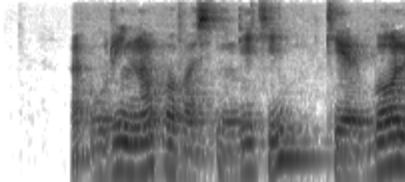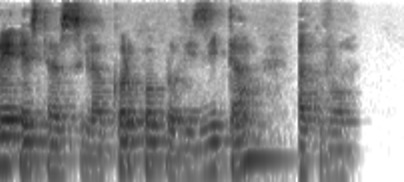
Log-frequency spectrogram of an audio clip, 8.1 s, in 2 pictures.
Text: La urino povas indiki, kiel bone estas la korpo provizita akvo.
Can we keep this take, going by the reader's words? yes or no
yes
